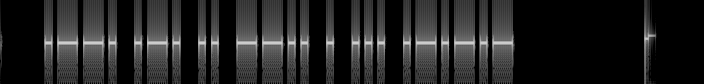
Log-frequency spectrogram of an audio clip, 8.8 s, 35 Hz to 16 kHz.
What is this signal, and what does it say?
Morse code, heard as a keyed tone, about 15 wpm, 700 Hz. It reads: PRIZES.
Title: Pangram Challenge v2 - 15wpm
